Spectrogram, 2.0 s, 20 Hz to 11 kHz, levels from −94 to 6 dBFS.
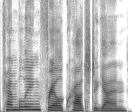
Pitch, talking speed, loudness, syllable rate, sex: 225 Hz, 120 wpm, -17 LUFS, 4.2 syllables/s, female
